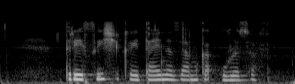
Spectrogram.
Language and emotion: Russian, neutral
